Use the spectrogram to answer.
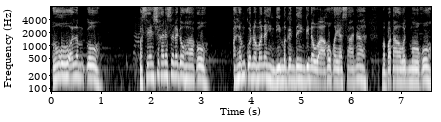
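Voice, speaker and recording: Pleading young Filipino man, played by an actor, highish voice. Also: little pitch movement, brisk, darkish tone, lightly acted. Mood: apologetic, pleading. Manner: earnest, pleading. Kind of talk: Tagalog radio drama acting.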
